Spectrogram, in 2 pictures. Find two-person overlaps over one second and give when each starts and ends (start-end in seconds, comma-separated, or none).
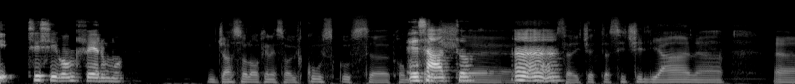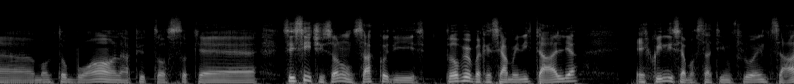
4.0-5.7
